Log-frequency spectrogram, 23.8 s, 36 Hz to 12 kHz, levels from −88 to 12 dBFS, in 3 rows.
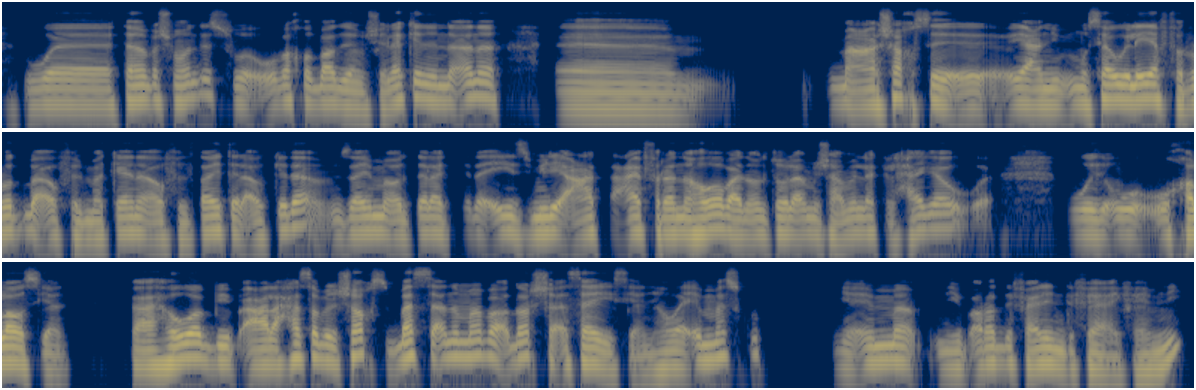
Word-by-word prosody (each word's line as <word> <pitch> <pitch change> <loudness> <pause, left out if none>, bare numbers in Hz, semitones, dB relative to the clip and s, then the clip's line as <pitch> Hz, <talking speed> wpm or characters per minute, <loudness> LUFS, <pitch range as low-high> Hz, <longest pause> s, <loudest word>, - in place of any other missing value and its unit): "وتمام 110 +2 0
يا 130 - 0
باشمهندس." 130 +5 -5
و 120 - -4
وباخد 125 0 -4
بعضي 115 -3 +1
وامشي، 100 +1 -6
لكن 130 +5 0
إن 125 -2 0
أنا 145 -1 0 0.4
آمم، 95 -6 -4 0.8
مع 110 -2 +1
شخص 135 +3 -2
أأ - - +4 0.5
يعني 110 -1 +1
مساوي 130 +4 +2
ليَّ 135 +1 +6
في 115 -2 -12
الرُتبة 125 +4 0
أو 105 - -1
في 105 - -18
المكانة 105 +4 -1
أو 95 - -1
في 95 0 -10
الtitle 120 +6 -1
أو 95 - -2
كده 135 - -1
زي 120 +3 0
ما 125 -2 +1
قُلت 105 +1 -3
لك 115 -3 0
كده 115 0 -6
إيه، 125 +1 0
زميلي 115 +2 +1
قعَدت 115 +1 0
اعافر 115 0 0
أنا 115 -1 +2
وهو 120 +4 +5
وبعدين 110 -5 +3
قُلت 110 0 -5
له: 115 - +3
"لأ 105 - +1
مش 110 -3 -4
هاعمل 110 +5 -2
لك 115 -5 -5
الحاجة." 130 +10 -2
و 425 - -7 0.6
و 110 0 -1 0.5
وخلاص 115 -2 +4
يعني. 85 -3 -6 0.4
فهو 120 +7 +5
بيبقى 120 -3 +1
على 110 0 +5
حسب 140 +2 +1
الشخص، 130 -2 +1
بس 145 +7 +3
أنا 150 +1 +2
ما 155 +2 +2
باقدرش 150 0 0
أسايس 110 -7 0
يعني، 85 +5 -8
هو 100 +1 0
يا 100 - -2
إمّا 135 +3 +1
اسكت، 170 +3 -7 0.5
يا 100 +4 -4
إمّا 125 -1 +1 0.2
يبقى 100 +1 -4
رد 120 0 -1
فعلي 110 +1 +1
اندفاعي، 95 -7 -2
فاهمني؟ 90 - -3
115 Hz, 180 wpm, -25 LUFS, 105-125 Hz, 0.8 s, ليَّ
